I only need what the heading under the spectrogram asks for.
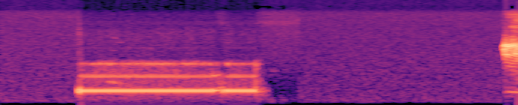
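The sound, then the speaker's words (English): A phone call rings out: one loud, steady electronic ringback tone lasting just over a second, then a pause of silence before another sound starts at the very end. “Let's hope he picks up.”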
